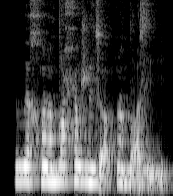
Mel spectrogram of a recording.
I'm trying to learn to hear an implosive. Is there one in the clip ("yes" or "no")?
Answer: no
